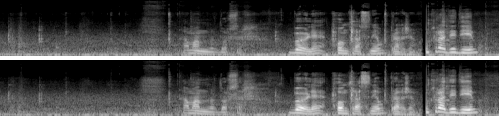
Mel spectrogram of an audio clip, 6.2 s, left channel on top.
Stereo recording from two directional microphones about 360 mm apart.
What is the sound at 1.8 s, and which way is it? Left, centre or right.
Speech, centre.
